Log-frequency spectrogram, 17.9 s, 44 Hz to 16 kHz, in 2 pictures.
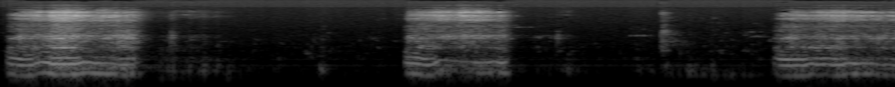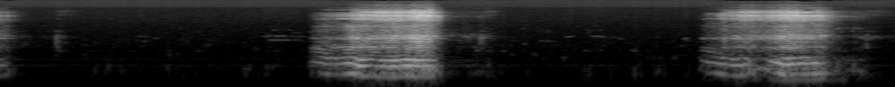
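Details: Chinese woman snoring with open mouth, sometimes on the exhale: loud, rattling snores about 15 a minute with quiet gaps between; open-mouth snoring.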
